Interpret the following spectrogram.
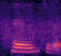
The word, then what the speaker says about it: Pedre: It's like it should be Pedro, but you know, in Haiti, when they're transcribing my name, they put an E instead of an O. So now they put an accent on the E, make it like Pedre.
